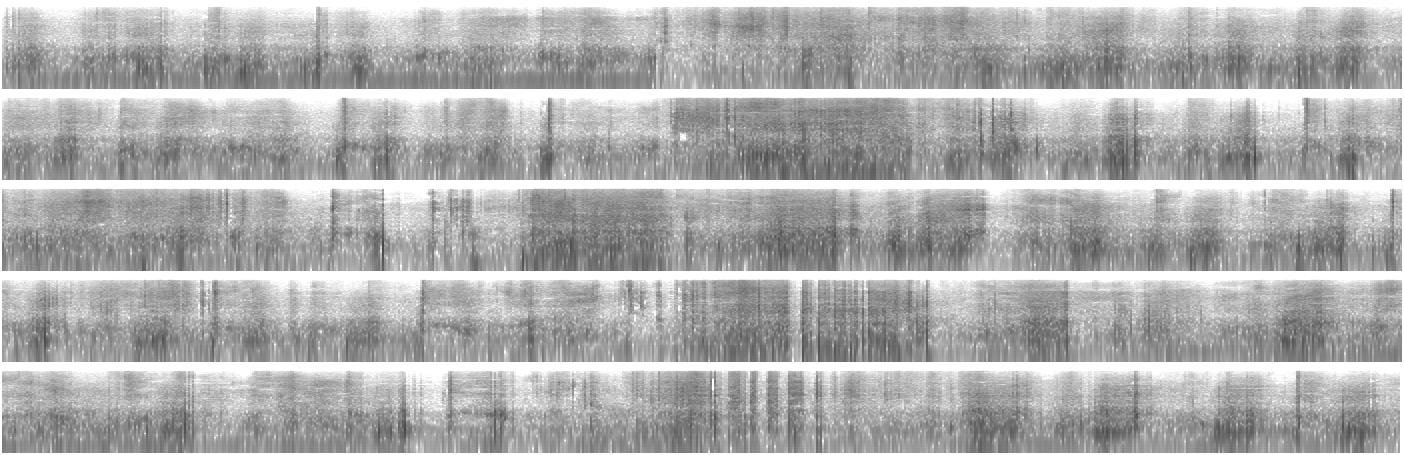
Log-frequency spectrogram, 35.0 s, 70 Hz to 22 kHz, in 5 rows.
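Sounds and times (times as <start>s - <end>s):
frost being crunched: 3.2s - 5.7s, 9.7s - 12.2s, 23.4s - 32.8s.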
